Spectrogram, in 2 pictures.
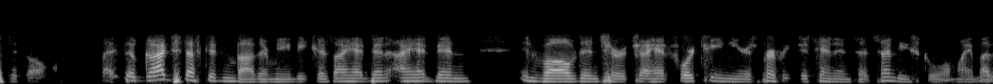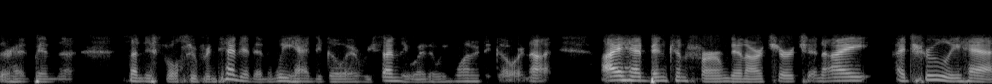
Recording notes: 100 Pounders Phone Meeting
